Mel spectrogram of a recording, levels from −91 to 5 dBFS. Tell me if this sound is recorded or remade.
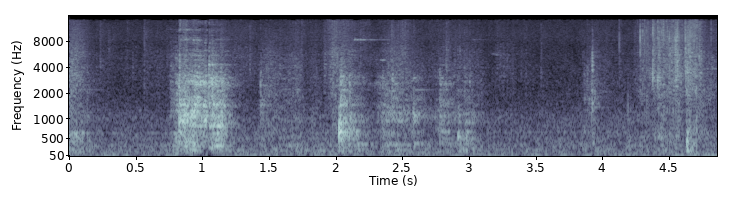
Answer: recorded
